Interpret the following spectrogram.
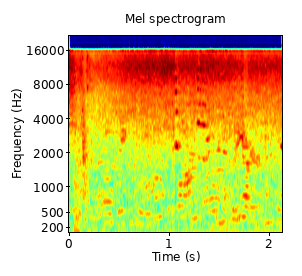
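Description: Compressed air hissing steadily from the shuttle bus's air system, starting suddenly, over the low hum of its engine as it sits at a stop.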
